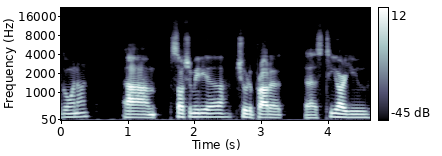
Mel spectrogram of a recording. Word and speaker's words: Tru Da Produk: on um social media true the product as TR Ru d a p r o d u k it's spelled a little different so it looks like product but uh that's how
